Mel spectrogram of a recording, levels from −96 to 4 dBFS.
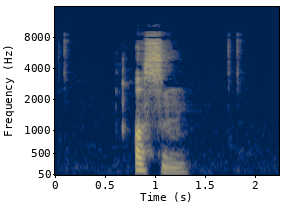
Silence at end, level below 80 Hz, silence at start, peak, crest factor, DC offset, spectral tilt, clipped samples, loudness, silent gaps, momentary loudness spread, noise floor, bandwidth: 0.95 s; -62 dBFS; 0.8 s; -2 dBFS; 26 dB; under 0.1%; -2 dB/octave; under 0.1%; -21 LUFS; none; 26 LU; -73 dBFS; 11 kHz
